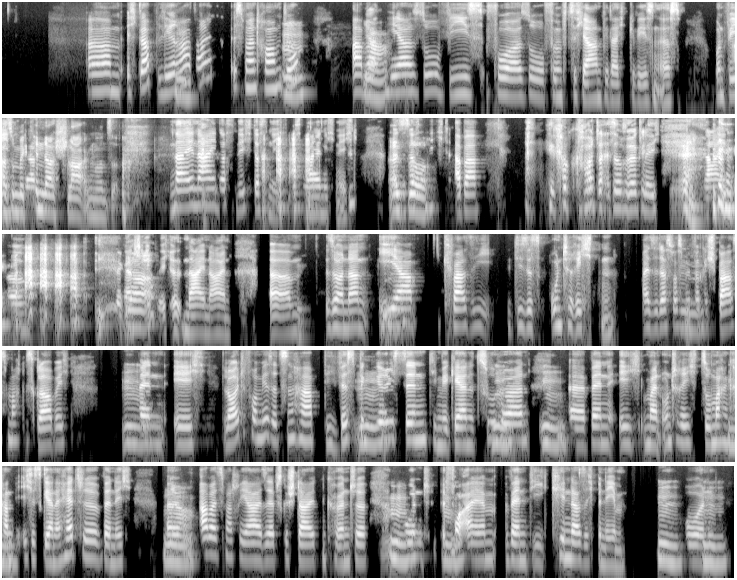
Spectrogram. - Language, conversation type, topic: German, unstructured, Wie stellst du dir deinen Traumjob vor?
- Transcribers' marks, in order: tapping; static; other background noise; distorted speech; snort; giggle; chuckle; laugh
